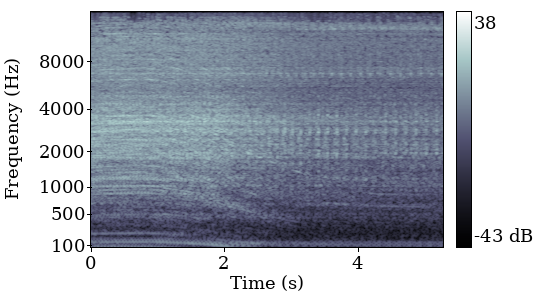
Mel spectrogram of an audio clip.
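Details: Subaru EJ257 flat-four at idle: steady evenly spaced deep knock about four per second, holding as revs settle; owner suspects rod knock, unconfirmed.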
